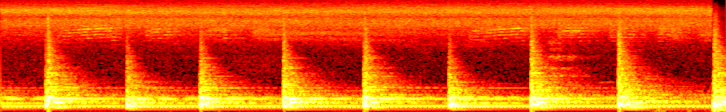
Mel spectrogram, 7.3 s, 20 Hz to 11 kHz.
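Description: Background music with a slow, steady drumbeat, one stroke about every 0.8 seconds, over sustained low tones. It cuts off suddenly near the end.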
